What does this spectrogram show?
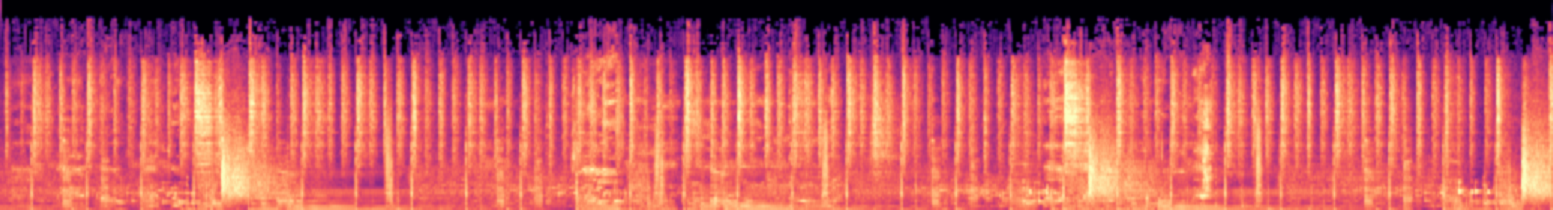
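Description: An upbeat soul-disco track by a duo plays loud and continuously on a radio station's Dance Classics programme, driven by a steady pulsing beat and punchy bass under bright, layered instrumentation.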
